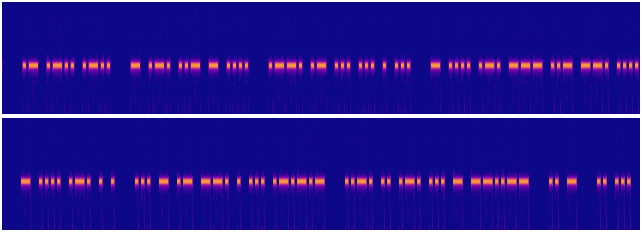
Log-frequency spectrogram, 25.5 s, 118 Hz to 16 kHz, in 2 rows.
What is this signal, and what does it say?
Morse code, heard as a keyed tone, about 20 wpm, 1000 Hz. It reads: ALL TRUTH PASSES THROUGH THREE STAGES. FIRST, IT IS
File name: qotdfiles / 20wpm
